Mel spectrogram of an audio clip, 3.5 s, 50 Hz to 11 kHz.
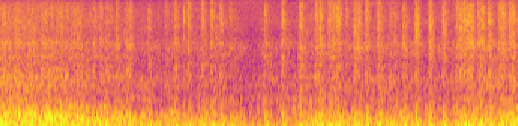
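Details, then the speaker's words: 1984 BMW 633 CSi with half a tank of gas, first start attempt: catches and runs rough and uneven, sagging as if about to die, won't hold a steady idle; engine stalling after start. "So the cable is attached to the gas pedal, to the throttle. She just doesn't want to stay running."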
